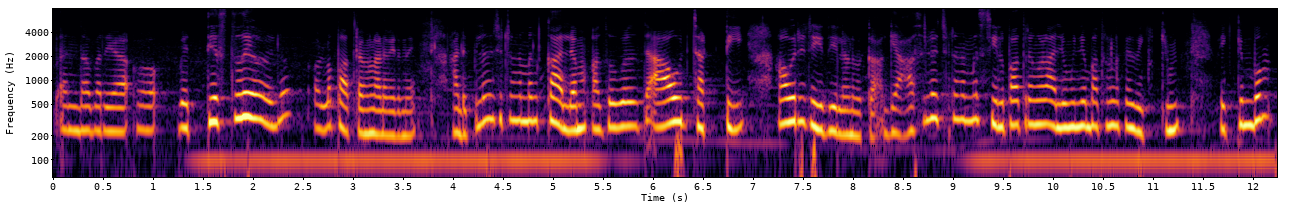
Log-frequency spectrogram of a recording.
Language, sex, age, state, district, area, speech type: Malayalam, female, 18-30, Kerala, Wayanad, rural, spontaneous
